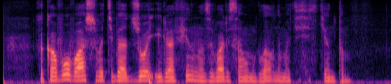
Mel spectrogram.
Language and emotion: Russian, neutral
